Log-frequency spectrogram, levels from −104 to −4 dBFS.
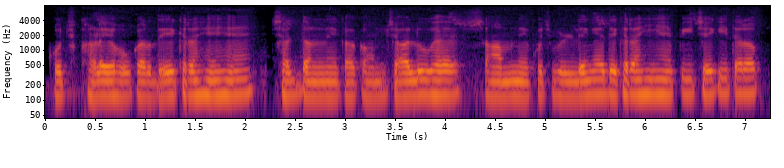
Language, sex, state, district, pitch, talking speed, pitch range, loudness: Hindi, male, Bihar, Jamui, 125 Hz, 175 wpm, 120-130 Hz, -41 LUFS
